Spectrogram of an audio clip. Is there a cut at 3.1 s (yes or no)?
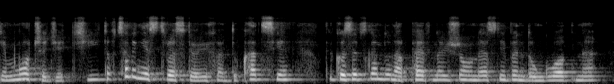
no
